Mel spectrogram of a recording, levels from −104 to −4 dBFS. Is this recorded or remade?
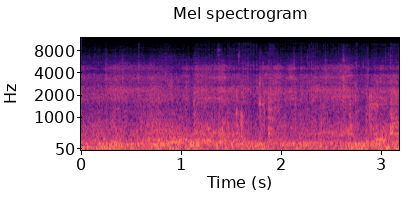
recorded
